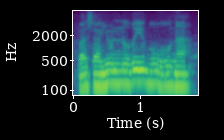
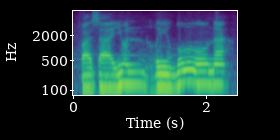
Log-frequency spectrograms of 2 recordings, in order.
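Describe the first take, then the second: First: The phrase is recited quickly. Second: The phrase is recited slowly. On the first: "atau cepat" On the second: "Kalau bacanya pelan seperti itu"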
